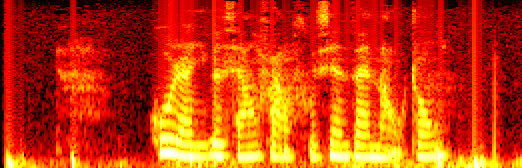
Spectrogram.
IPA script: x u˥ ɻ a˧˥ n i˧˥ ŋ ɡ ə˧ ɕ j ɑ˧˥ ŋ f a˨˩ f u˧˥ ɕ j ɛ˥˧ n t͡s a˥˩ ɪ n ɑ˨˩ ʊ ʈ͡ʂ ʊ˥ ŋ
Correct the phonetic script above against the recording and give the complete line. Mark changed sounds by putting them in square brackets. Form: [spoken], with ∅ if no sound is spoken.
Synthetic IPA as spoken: x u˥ ɻ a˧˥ n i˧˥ [∅] ɡ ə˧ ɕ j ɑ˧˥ ŋ f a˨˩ f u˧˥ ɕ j ɛ˥˧ n t͡s a˥˩ ɪ n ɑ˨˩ ʊ ʈ͡ʂ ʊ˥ ŋ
